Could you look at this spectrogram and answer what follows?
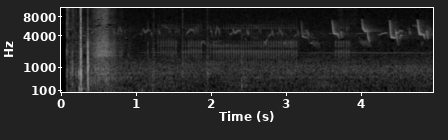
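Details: A European stonechat at Ljubljana Marsh, Slovenia, on 31 March 2023 gives a quick run of thin, high whistled notes, each sharply bending in pitch, after a loud thump, over a steady wind-like hiss.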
